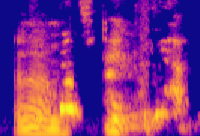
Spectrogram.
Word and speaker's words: Beauchemin: Beauchemin, yeah. I keep saying it slightly different each time. It's French, so technically it's 2 words and 3 syllables. Beauchemin, which means beautiful road.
